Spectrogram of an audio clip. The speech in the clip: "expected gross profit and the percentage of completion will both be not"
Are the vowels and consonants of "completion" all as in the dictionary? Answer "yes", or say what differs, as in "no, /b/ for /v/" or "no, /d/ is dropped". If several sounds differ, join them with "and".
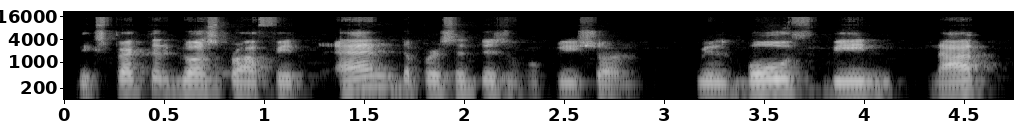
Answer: no, /m/ is dropped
